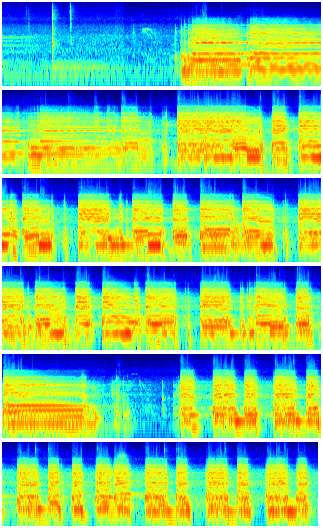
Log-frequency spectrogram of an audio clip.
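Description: Electric guitar played through a Shredhead distortion pedal into a small, cheap amplifier: heavily distorted sustained chords and riffs. After a brief pause about two-thirds of the way through, it changes to fast, short, choppy picked notes.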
